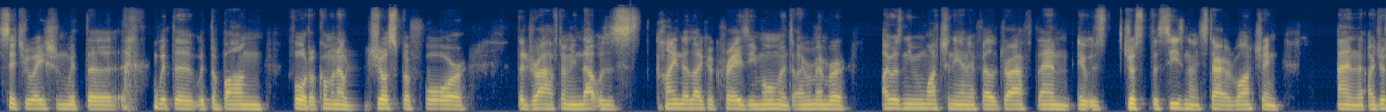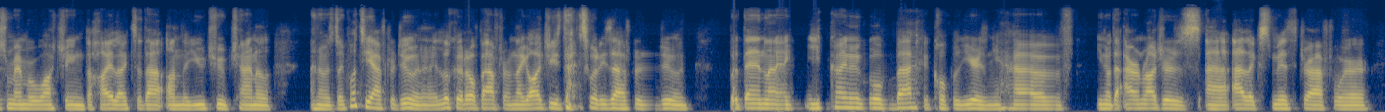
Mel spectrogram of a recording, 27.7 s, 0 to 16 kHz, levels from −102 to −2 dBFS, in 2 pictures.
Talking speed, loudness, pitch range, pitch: 225 wpm, -25 LUFS, 125-140 Hz, 130 Hz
